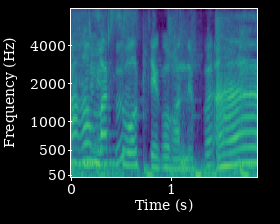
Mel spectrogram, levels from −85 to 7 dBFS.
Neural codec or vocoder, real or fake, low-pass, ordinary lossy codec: none; real; none; none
